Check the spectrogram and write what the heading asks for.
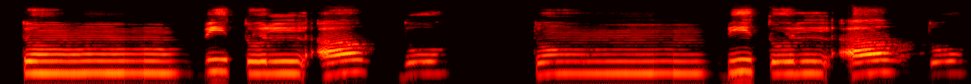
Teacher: تنبت الارض تنبت الارض نون کے اوپر چھوٹا سا میم لکھا ہوا ہے اس وجہ سے یہاں پر ہم نون کی بجائے میم پڑھیں گے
